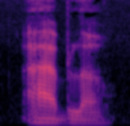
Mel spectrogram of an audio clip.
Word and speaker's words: Abloh: Abloh.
